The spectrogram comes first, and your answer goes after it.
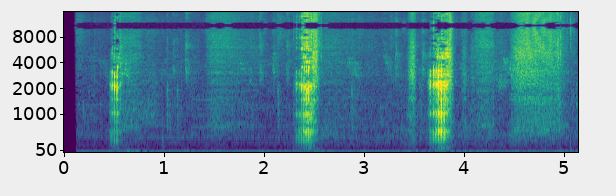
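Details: Domestic pig giving three short, harsh, squealing grunts spaced one to two seconds apart, each a brief broadband burst, with a soft hiss filling the pauses.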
